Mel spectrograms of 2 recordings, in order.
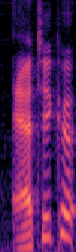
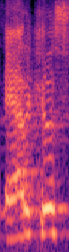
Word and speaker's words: Atticus: can say it right attica atticos atikos i don't know how to pronounce it it's atticus like that just like the uh you know like atticus finch oh okay right it's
